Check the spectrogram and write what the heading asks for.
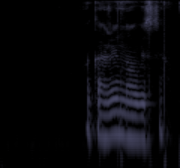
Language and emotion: Russian, neutral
